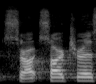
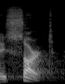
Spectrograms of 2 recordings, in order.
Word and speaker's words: Sartre: I'm sure that many of you guys have heard Sartre. Some of you guys will mispronounce it and say Sartre.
